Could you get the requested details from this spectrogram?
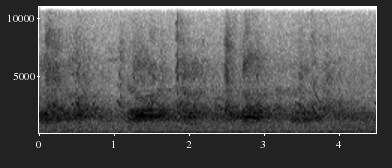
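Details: Crows, likely carrion crows though the species is uncertain, give hoarse, grating caws, the loudest about every second and a half, over rooftops near Blücherplatz in northwest Kiel, Germany, above a steady low traffic-like rumble.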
